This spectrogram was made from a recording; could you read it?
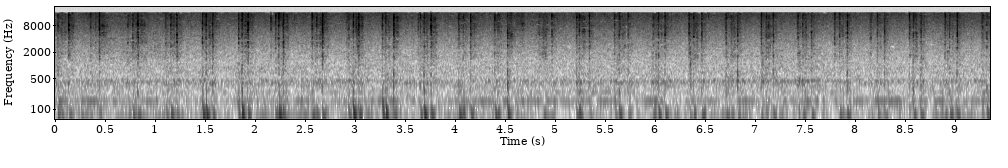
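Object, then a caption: Ribbed ceramic cup. A small, hollow white ribbed ceramic cup or jar, held in both hands in front of a fluffy microphone, is tapped and scratched on its ribbed outer wall and rim with fingertips and short nails. The result is a steady run of quick, dry taps with very short ring and faint scratchy texture, over a constant low hum.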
